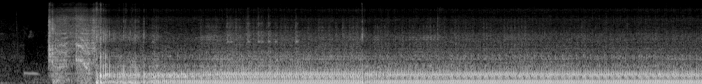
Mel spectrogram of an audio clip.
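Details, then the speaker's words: Honda Integra DA9 with a turbocharged B20 VTEC engine, first start after work including an exhaust routed past the oil pan: it catches within a second and settles into a smooth, even idle with a steady low exhaust note, sounding healthy. "Sounds good to me. Well, I'm stoked."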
